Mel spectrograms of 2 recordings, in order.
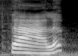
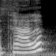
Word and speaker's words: ثعلب: ايه بيبدا بحرف الثاء ثعلب انطقوا كده قولوا ثعلب ثعلب ثعلب ثوم ثوم ثياب شايفين لساننا ا طالع في كل الكلمات دي عشان اول حرف الثاء ثاء ثاء ثاء ثعلب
